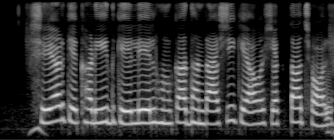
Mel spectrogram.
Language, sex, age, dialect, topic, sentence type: Maithili, female, 18-24, Southern/Standard, banking, statement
